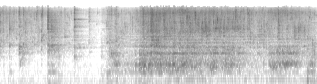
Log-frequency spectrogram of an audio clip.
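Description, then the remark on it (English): A toilet being cleaned: a few short scrubbing swishes and knocks, then the toilet flushes with a loud, steady rush of water that keeps going for several seconds. No one speaks. “Here's the part that most people think is nasty, but I don't mind so much. Cleaning the toilets.”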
